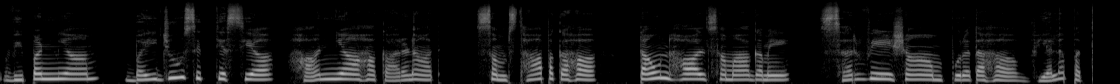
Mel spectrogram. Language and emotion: Sanskrit, sad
